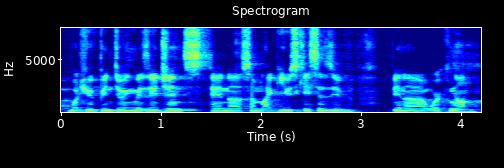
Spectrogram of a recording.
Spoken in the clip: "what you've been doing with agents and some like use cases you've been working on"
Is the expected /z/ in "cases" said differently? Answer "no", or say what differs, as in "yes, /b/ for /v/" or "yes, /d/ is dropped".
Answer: no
